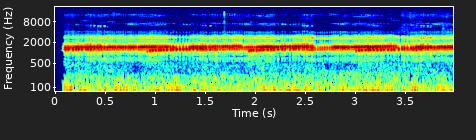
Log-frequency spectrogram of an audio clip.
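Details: Natterjack toad (Epidalea calamita) from a rare population near Allendorf/Katzenelnbogen, Germany, recorded 22 April 2023, giving a loud, steady rattling trill that carries on without pause.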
